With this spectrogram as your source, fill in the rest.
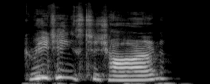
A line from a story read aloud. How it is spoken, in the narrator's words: exclaimed in a pleased and kindly tone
